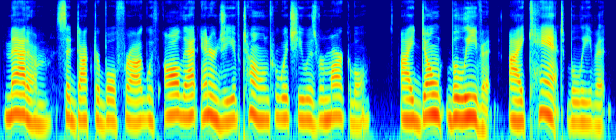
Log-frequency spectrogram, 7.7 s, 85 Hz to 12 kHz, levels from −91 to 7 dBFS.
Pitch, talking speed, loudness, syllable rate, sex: 180 Hz, 170 wpm, -17 LUFS, 5.0 syllables/s, female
